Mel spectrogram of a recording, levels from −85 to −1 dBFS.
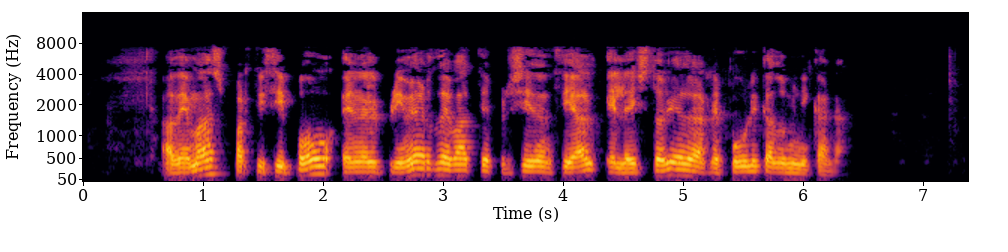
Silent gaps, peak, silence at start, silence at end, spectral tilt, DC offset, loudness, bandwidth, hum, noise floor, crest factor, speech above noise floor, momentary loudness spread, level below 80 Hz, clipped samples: none; 0 dBFS; 0.65 s; 1.05 s; -4 dB/octave; under 0.1%; -16 LUFS; 7.8 kHz; none; -79 dBFS; 16 dB; 64 dB; 7 LU; -60 dBFS; under 0.1%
